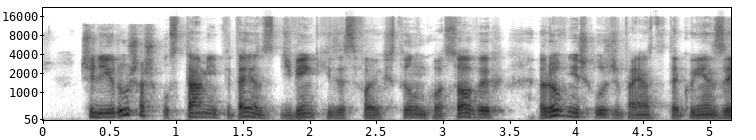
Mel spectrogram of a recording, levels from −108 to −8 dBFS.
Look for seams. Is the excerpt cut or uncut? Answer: uncut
